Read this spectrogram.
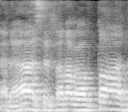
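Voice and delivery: mock-tearful, pleading apology; put-on remorse, slightly whiny plea; emotional apology. Shown as a demonstration. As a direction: act sorry, almost on the edge of crying. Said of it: "but don't cry, yani".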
